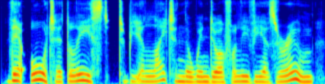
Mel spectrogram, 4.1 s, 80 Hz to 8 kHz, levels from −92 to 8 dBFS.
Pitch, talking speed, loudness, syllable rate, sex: 190 Hz, 205 wpm, -17 LUFS, 5.0 syllables/s, female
